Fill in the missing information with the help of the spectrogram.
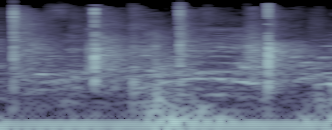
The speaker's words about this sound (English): But you did good. You done did good. Round of applause.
